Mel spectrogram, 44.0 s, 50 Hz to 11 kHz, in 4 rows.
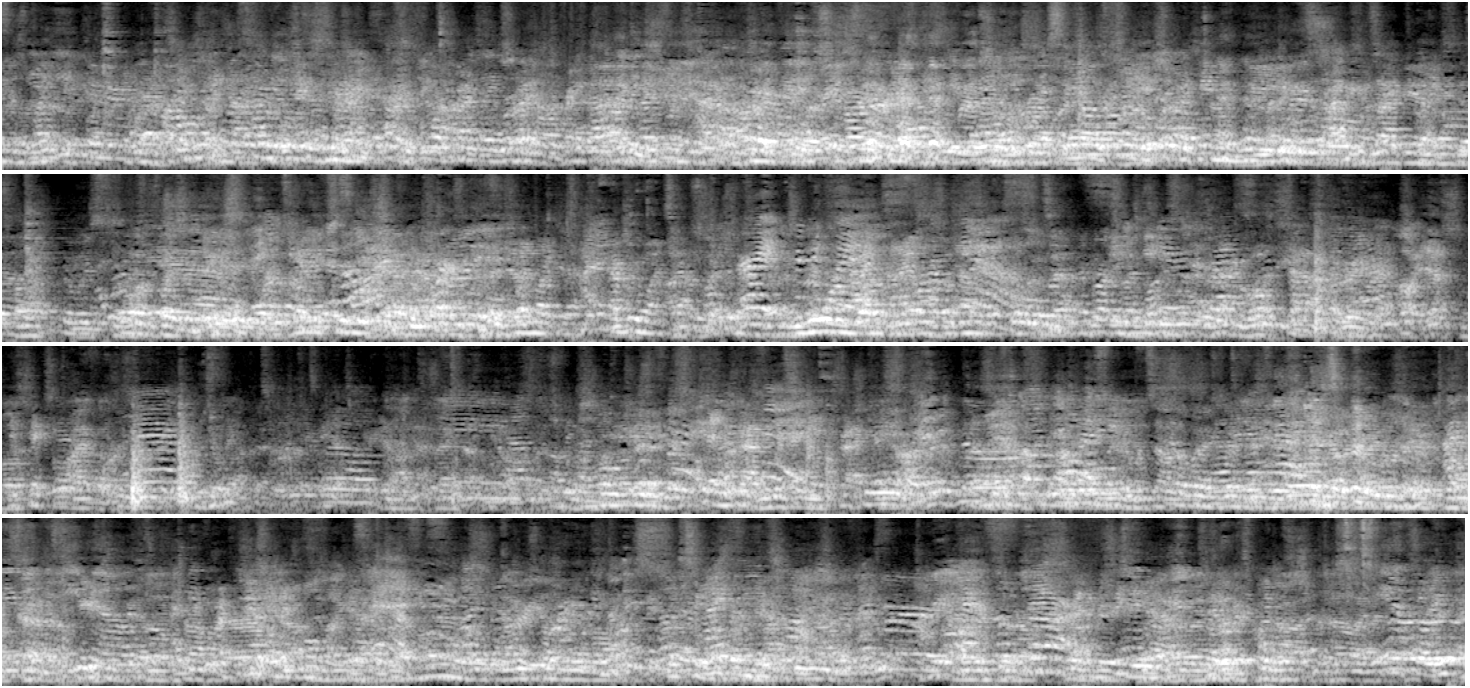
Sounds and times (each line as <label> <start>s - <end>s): people talking and laughing 0.0s - 43.9s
